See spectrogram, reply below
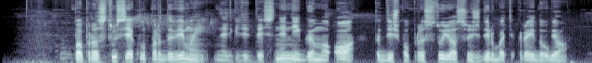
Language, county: Lithuanian, Kaunas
